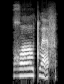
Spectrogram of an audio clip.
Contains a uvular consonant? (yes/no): yes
